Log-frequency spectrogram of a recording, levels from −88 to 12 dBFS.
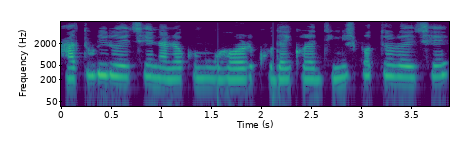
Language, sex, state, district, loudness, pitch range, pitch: Bengali, female, West Bengal, Kolkata, -29 LUFS, 210-245 Hz, 220 Hz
